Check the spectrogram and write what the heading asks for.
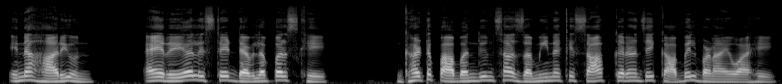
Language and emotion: Sindhi, neutral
